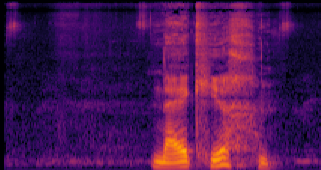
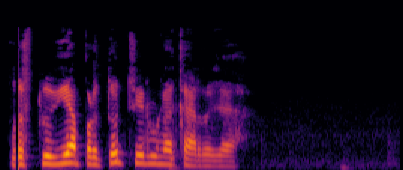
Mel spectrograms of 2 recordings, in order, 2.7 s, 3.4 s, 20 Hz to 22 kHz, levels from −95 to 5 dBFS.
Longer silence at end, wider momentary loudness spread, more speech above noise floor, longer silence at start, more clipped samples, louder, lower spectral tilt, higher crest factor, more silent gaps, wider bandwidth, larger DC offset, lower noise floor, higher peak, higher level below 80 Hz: second, 0.25 s vs 1.4 s; about the same, 19 LU vs 18 LU; second, 34 dB vs 51 dB; about the same, 0.1 s vs 0.1 s; neither; about the same, -22 LUFS vs -24 LUFS; second, -4 dB/octave vs -7 dB/octave; about the same, 20 dB vs 20 dB; neither; first, over 20 kHz vs 10.5 kHz; neither; second, -56 dBFS vs -76 dBFS; about the same, -4 dBFS vs -6 dBFS; second, -74 dBFS vs -64 dBFS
